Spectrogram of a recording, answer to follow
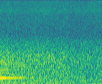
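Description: A piano note fading out during a pause in slow piano music, leaving a steady hiss.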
